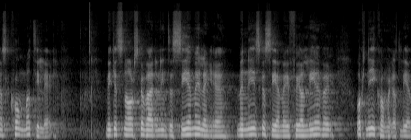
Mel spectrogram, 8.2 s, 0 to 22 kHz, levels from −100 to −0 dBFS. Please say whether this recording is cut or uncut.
uncut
